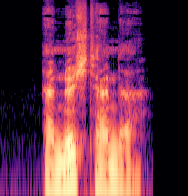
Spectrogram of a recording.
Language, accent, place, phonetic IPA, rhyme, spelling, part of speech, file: German, Germany, Berlin, [ɛɐ̯ˈnʏçtɐndɐ], -ʏçtɐndɐ, ernüchternder, adjective, De-ernüchternder.ogg
- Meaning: 1. comparative degree of ernüchternd 2. inflection of ernüchternd: strong/mixed nominative masculine singular 3. inflection of ernüchternd: strong genitive/dative feminine singular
